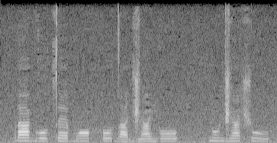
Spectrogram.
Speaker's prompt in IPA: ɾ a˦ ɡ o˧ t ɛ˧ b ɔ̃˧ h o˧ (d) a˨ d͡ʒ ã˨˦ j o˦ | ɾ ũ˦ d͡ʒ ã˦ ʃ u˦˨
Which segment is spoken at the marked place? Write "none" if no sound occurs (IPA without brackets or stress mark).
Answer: d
